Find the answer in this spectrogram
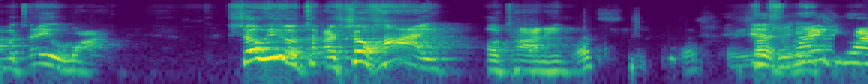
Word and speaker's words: Shohei: Name wrong. Shohei. No. Shohei. It's Shohei.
